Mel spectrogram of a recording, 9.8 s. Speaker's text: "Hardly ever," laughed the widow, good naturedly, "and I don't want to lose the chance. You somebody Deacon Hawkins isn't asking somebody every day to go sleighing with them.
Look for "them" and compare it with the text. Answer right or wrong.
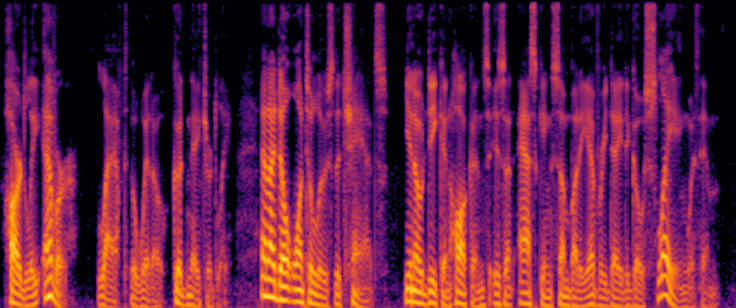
wrong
